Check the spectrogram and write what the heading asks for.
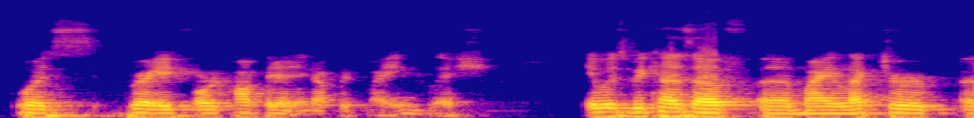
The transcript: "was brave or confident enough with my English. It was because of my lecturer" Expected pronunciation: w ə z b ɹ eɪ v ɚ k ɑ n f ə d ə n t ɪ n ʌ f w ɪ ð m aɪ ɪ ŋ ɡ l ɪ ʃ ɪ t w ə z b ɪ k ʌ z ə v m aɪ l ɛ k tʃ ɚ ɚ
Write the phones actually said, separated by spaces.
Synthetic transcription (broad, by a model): w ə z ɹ ɹ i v ɚ k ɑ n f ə d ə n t ɪ n ʌ f w ɪ ð m aɪ ɪ ŋ ɡ l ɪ ʃ ɪ t w ə z b ɪ k ʌ z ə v m aɪ l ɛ k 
